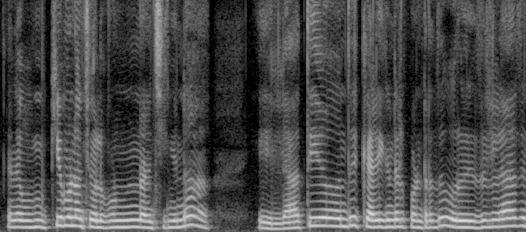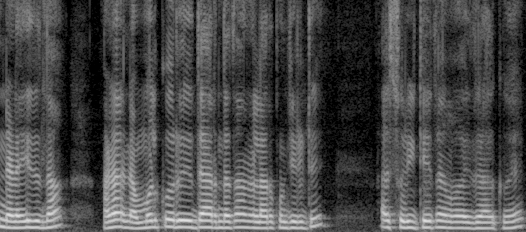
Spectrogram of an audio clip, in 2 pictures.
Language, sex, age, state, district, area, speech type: Tamil, female, 30-45, Tamil Nadu, Thoothukudi, rural, spontaneous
